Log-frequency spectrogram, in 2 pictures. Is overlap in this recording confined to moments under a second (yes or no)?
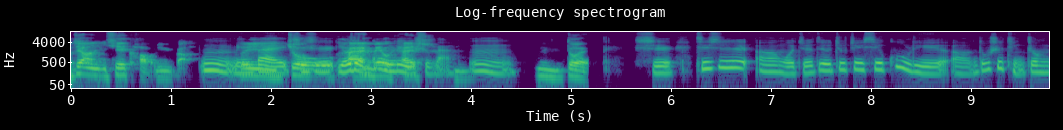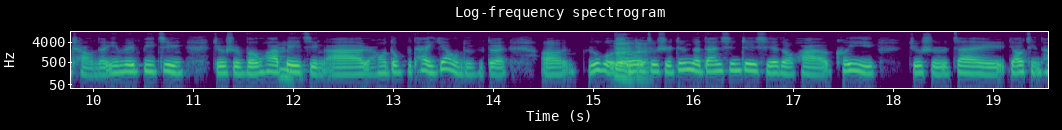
no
